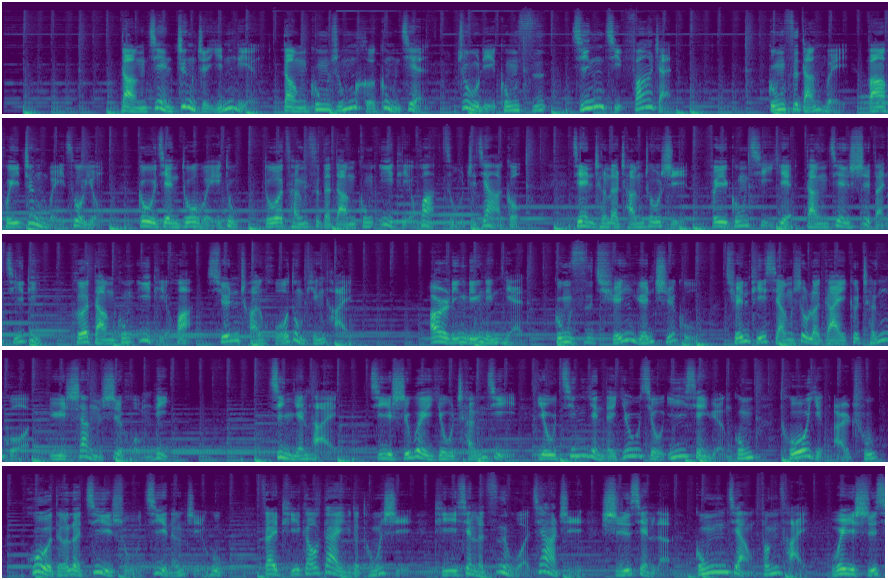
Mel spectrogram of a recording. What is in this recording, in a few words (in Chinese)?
男 专题; 千红党建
